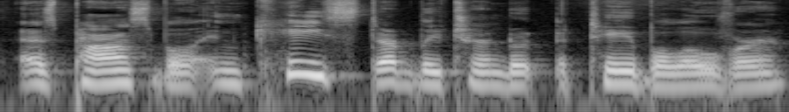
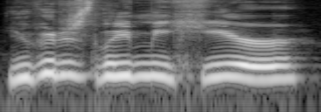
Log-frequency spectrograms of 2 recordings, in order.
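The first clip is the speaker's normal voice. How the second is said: hopefully; 6 semitones higher, 5 dB louder than usual. A narrator's reading. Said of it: "Harry put in hopefully".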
